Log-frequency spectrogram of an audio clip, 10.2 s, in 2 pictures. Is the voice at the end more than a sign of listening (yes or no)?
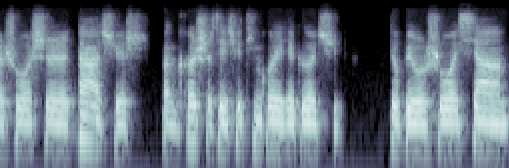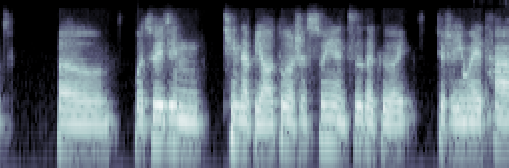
no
